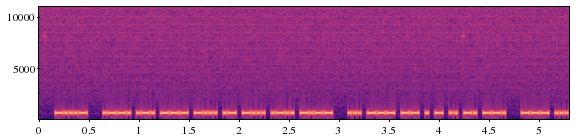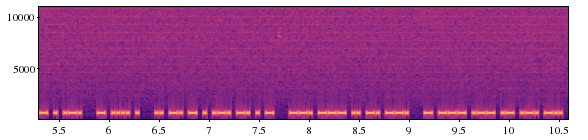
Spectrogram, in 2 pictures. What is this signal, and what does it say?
Morse code, heard as a keyed tone, about 50 wpm, 700 Hz, with radio noise. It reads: <BT> PROBABLY SOMETING OVER THE INTERNET GOING TOWARD
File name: archived / CRSnet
